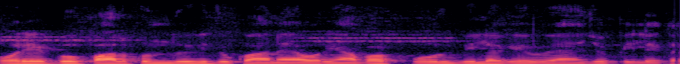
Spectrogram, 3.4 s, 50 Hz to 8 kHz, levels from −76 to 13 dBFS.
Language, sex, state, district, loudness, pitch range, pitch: Hindi, male, Haryana, Jhajjar, -17 LUFS, 130-140 Hz, 135 Hz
